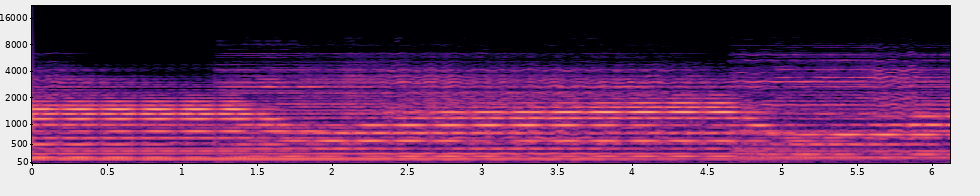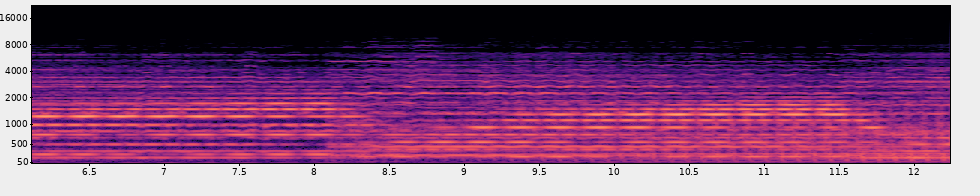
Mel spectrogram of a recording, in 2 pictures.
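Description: Synthesized ambient music: sustained synthesizer chords pulsing in a steady tremolo of about three beats a second, the chord changing three times, about every three to four seconds.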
